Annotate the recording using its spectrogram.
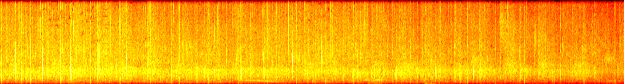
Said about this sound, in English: but the most important bit of DevConf is the people who come, you lot, so please clap yourselves, not us.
